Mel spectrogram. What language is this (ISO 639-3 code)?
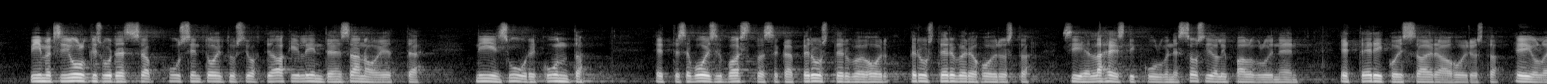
fin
